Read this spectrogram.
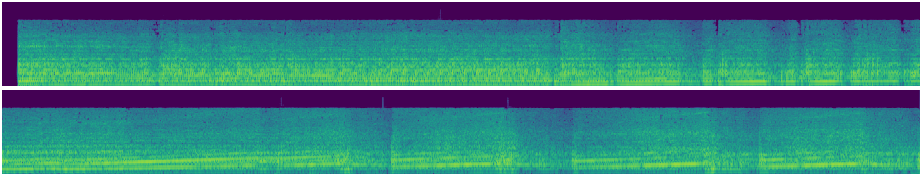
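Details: Naturally aspirated Toyota Supra converted to turbo, misfire issue before a race: repeated hard revs climbing in pitch, broken by brief stumbles and dips; sounds like a misfire under load, cause not confirmed.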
